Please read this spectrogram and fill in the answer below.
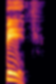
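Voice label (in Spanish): "PEZ", Spanish; mekanta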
